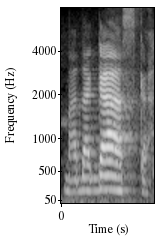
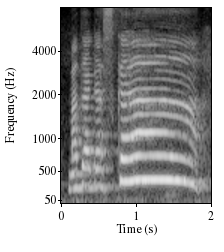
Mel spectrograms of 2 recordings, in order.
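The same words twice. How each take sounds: First: "Madagascar" slowed, GAS stronger; stress on gas. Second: "Madagascar" called out, CAR stretched long and high; slow, loud, high call of "Madagascar", madagas-CAAAR; calling from afar. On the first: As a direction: say "Madagascar" as mada-GAS-car, falling on car. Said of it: "pronunciado de uma forma mais forte". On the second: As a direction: shout "Madagascar" to someone distant, holding the last syllable. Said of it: "Chamando bem distante". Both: Shown as a demonstration.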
